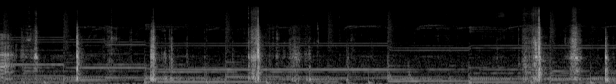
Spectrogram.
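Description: Background music with held notes, over about five sharp knocks of a chef's knife chopping down through the sides of a pineapple onto a plastic cutting board.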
